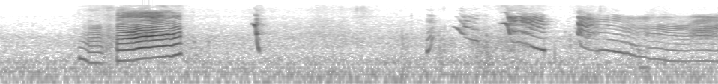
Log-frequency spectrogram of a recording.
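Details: Morning wake-up calls from Sakura, a pet otter indoors: one short bright squeal, then scattered faint chirps and falling squeaks, ending in a drawn-out descending whine over a quiet room.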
